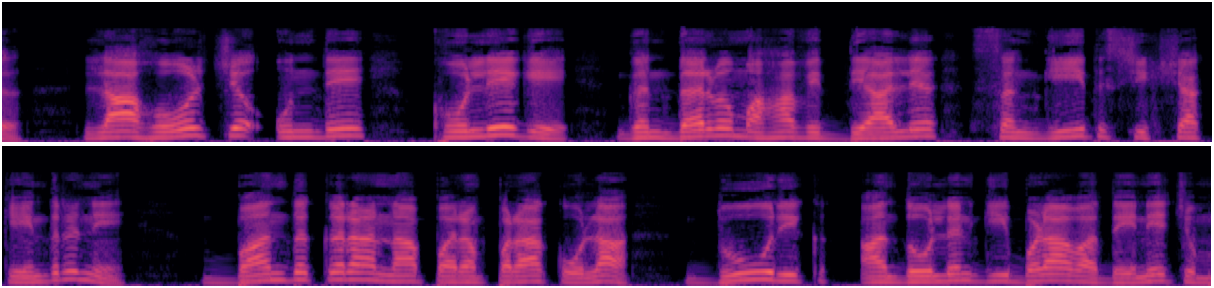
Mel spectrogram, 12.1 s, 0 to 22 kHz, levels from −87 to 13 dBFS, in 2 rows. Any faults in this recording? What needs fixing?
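AAC compression, throughout the clip: the speech is dull and smeared, with nothing above 9.8 kHz and a warbly, fizzy edge on sibilants. This is likely low-bitrate AAC-LC, around 32 kbps, lowering its cut-off and coarsely quantising bands. Encode at a higher bitrate or keep an uncompressed master.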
